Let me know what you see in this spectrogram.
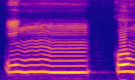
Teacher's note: বিআসমাই হাউলাই, হামজা নুন জের ইং, কাফ নুন পেশ কুং, ইং এখানে ইকফার গুন্না, নুন সাকিনের পরে ইকফার 15 হরফের একটি হচ্ছে কাফ, তো নুন সাকিনের পরে ইকফার হরফ কাফ এসেছে, গুন্না সহ স্পষ্ট পড়তে হবে।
